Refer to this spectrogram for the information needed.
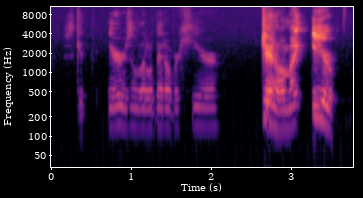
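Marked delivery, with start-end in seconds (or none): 2.6-3.5 loud, aggressive outburst. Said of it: "Sorry, I'm aggressive".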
